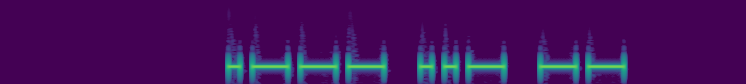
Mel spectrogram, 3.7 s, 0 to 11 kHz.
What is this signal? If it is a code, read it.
Morse code, heard as a keyed tone, about 20 wpm, 700 Hz. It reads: JUM
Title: Build A Word - 1 Letter At A Time - 3 to 5-Letter Words - 20wpm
